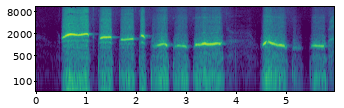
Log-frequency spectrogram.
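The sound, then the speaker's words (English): Someone whistles a short, bouncy melody, a string of clear notes in phrased bursts with brief pauses, stepping from higher tones down to lower ones, with no talking. “Yeah, I'm not good at whistling, but yeah, you you get you know you know what that song is.”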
